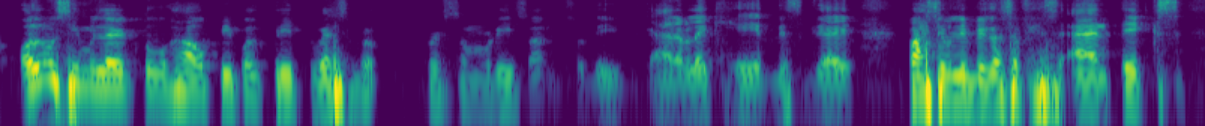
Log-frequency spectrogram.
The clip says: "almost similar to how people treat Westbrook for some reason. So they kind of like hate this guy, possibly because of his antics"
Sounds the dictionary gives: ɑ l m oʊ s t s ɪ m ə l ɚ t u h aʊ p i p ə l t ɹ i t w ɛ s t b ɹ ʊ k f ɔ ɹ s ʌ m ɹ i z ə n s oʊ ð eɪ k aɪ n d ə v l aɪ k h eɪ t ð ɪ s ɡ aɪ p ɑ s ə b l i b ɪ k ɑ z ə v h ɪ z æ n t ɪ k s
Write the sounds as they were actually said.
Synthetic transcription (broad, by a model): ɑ l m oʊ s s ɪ m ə l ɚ t u h aʊ p i p ə l t ɹ i t w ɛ s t b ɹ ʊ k f ɔ ɹ s ʌ m ɹ i s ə n s oʊ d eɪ k aɪ n d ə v l aɪ k h eɪ t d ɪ s ɡ aɪ p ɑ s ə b l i b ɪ k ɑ s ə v h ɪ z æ n t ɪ k s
